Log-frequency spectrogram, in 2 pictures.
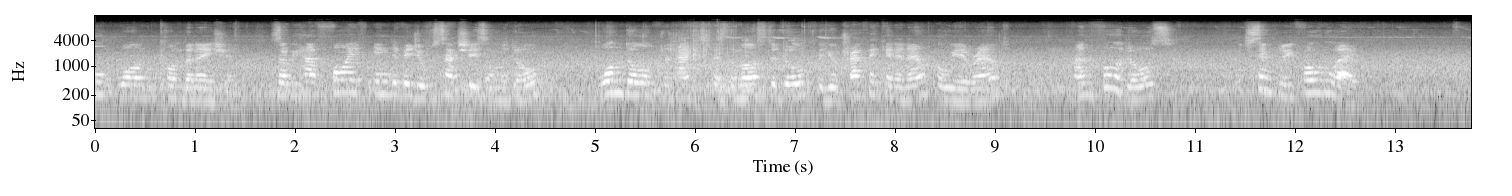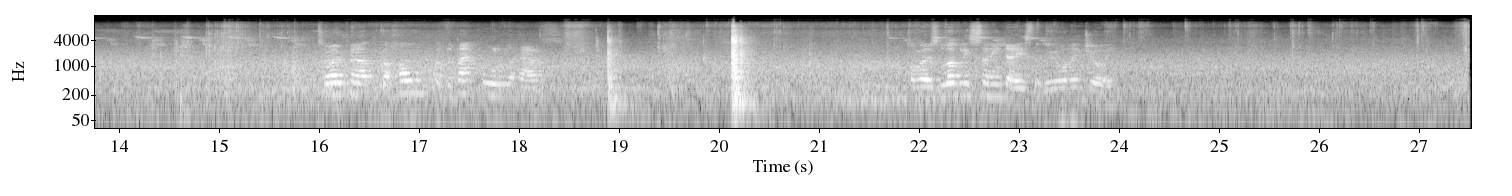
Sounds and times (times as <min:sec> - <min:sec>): Speech: 0:00.0 - 0:09.1, 0:09.8 - 0:10.8, 0:11.5 - 0:12.7, 0:16.0 - 0:18.4, 0:21.9 - 0:24.0.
